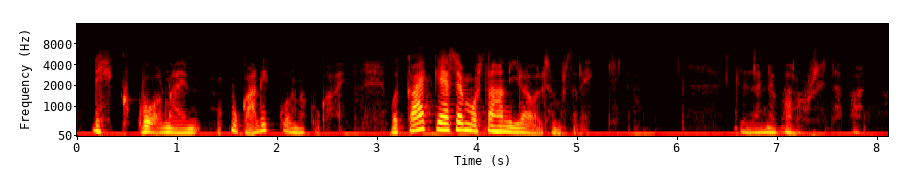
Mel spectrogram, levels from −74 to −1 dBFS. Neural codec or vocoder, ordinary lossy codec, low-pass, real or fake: none; MP3, 48 kbps; 7.2 kHz; real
